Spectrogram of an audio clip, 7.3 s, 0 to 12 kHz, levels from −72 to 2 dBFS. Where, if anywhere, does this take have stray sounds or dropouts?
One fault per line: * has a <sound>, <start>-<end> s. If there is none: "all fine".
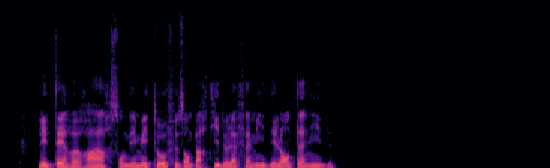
all fine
